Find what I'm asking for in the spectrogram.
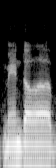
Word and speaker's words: mandala: The Mandela? – Yeah, it's a mandala bowl. – Mm-hmm. Wait, is that what you're saying? Not Nelson Mandela. – Different pronunciation. Yeah, different okay. Got it, emphasis.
